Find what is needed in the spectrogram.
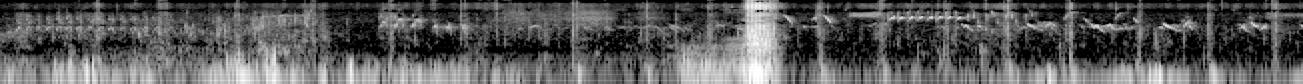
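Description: A yearling horse grazing close by, tearing and chewing grass with scattered low crunches, and giving one loud blowing snort about seven and a half seconds in. Songbirds chirp and trill throughout, busier in the second half.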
